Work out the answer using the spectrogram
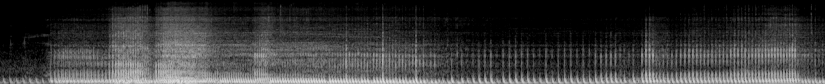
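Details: Cheap 2021 450 dirt bike bought on Facebook Marketplace, warmed up, first test ride, aftermarket smaller sprocket: crisp single thumping cleanly through blips and steady pulls, revs rising and falling evenly, no misses; healthy, runs really good.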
